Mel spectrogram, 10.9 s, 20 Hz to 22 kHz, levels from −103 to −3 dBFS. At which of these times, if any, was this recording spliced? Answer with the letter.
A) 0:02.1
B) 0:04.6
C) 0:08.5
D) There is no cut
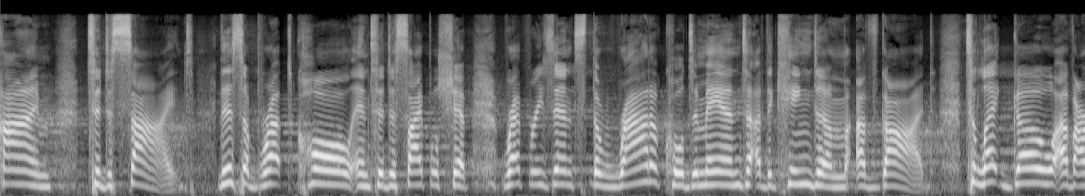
A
